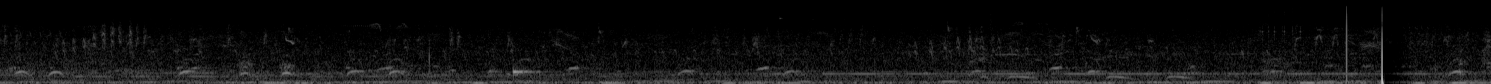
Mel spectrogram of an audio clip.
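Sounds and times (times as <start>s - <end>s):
low hooting bird calls: 0.0s - 14.9s.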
